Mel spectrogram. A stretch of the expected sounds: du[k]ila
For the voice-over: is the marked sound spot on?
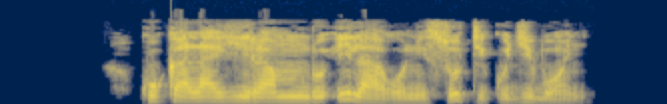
no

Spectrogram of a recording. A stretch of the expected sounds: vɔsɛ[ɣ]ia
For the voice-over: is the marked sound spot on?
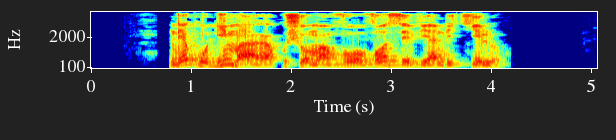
no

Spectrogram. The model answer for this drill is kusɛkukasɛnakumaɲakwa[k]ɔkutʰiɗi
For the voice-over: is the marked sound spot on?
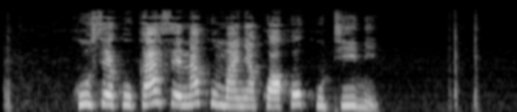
yes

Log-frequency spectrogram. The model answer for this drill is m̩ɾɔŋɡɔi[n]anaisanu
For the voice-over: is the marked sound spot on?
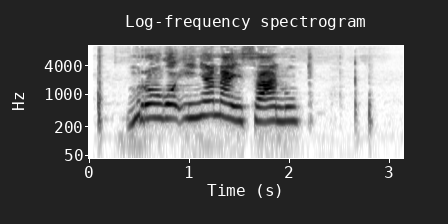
no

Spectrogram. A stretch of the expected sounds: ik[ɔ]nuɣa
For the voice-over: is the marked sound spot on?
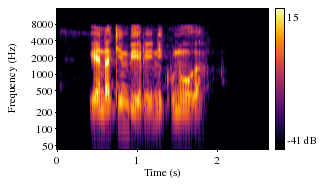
no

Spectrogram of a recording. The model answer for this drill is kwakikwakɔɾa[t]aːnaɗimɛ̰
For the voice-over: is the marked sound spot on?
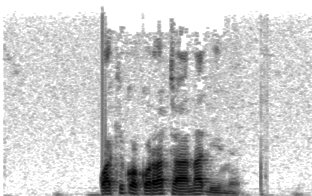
yes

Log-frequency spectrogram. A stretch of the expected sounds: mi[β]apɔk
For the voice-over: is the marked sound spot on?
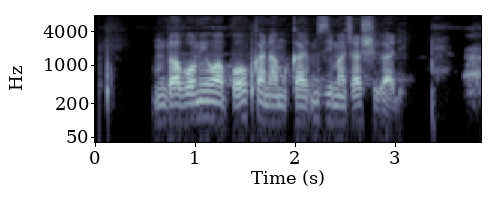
no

